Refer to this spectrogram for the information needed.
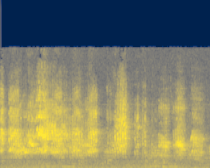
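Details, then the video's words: White-cheeked starlings noisily calling early in the morning above a neighbour's window: harsh, rasping, rattling calls in overlapping bursts, a chorus of creaky squawks with a few thin whistles; finding: White-cheeked starling. "ムクドリの鳴き声～朝の騒々しい鳴き声～White-cheeked Starling"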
